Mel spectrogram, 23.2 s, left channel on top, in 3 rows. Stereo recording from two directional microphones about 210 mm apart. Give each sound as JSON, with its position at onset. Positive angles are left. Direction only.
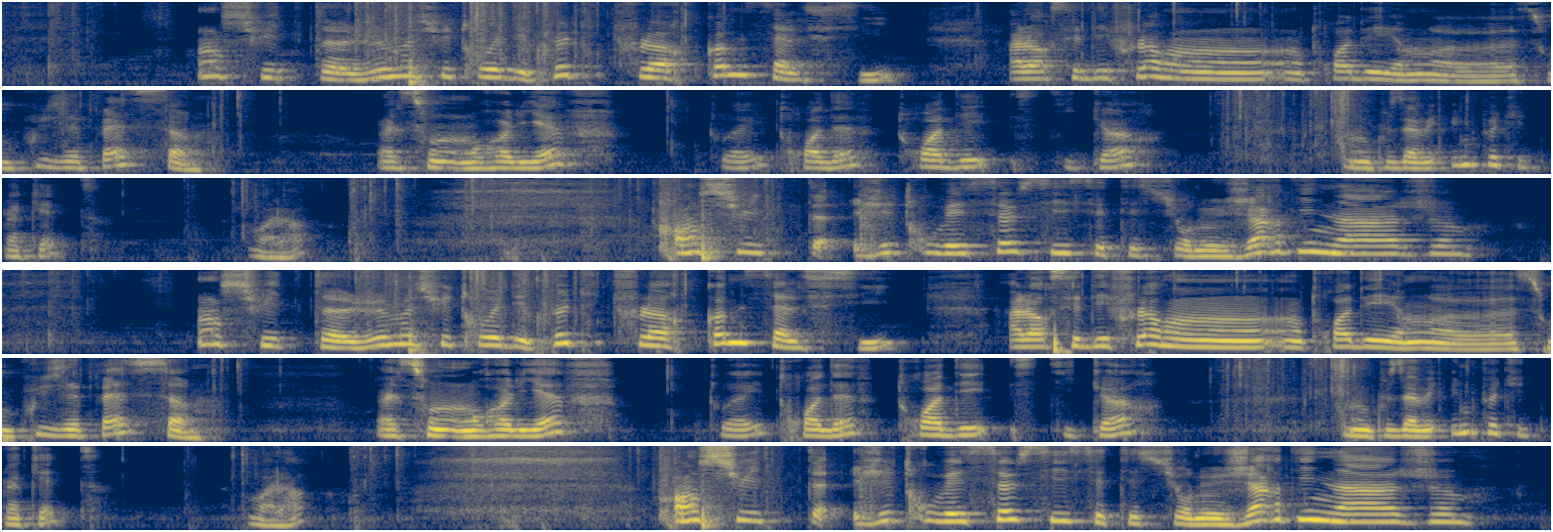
{"t": 0.9, "sound": "speech", "side_deg": -45}
{"t": 14.5, "sound": "speech", "side_deg": -45}
{"t": 17.6, "sound": "owl", "side_deg": -50}
{"t": 18.9, "sound": "speech", "side_deg": -50}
